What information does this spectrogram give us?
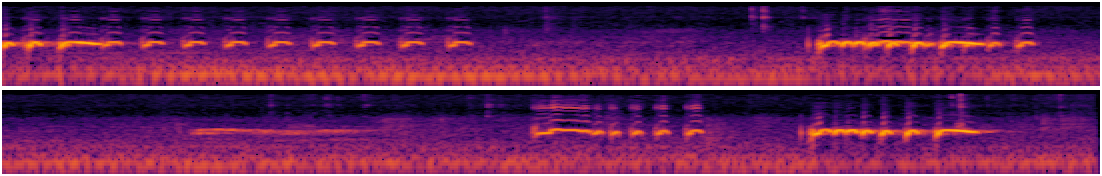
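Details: Local zebra dove, used as a lure to stimulate other doves to sing, gives a string of quick staccato coos followed by several rolling trilled phrases with short pauses, over a constant low hum.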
